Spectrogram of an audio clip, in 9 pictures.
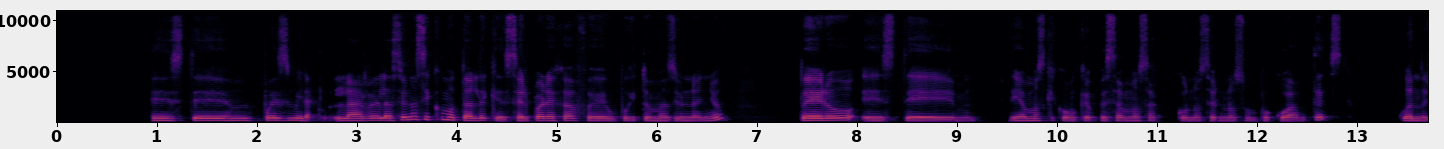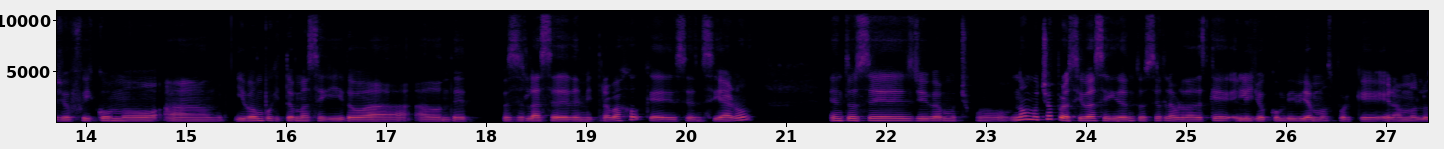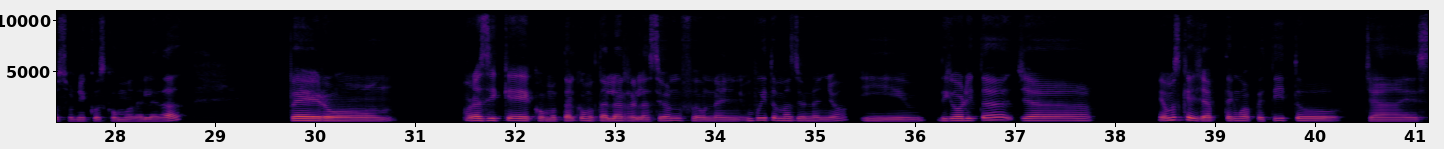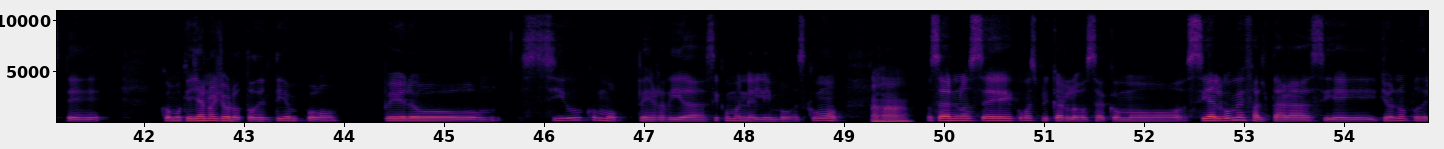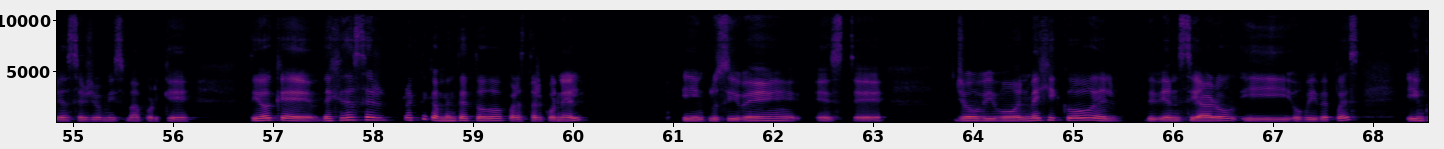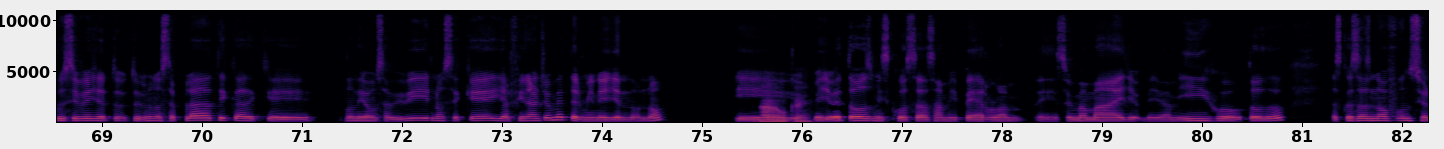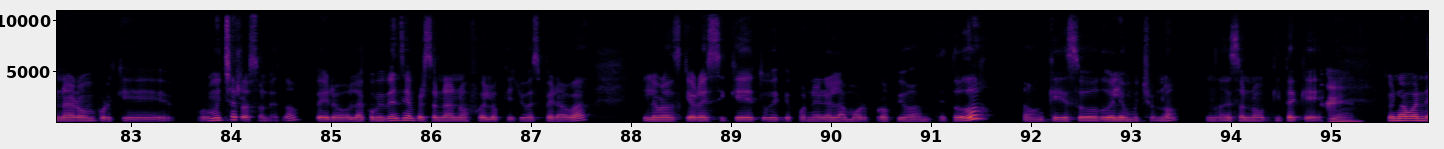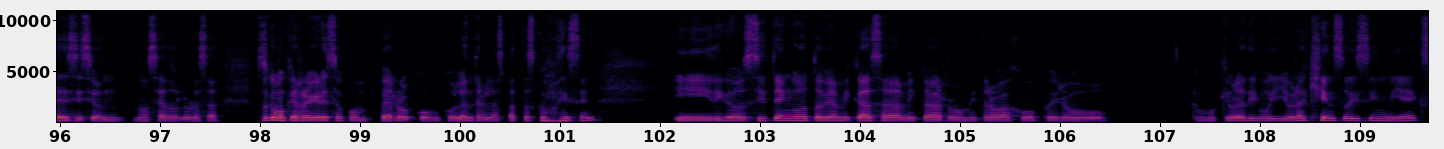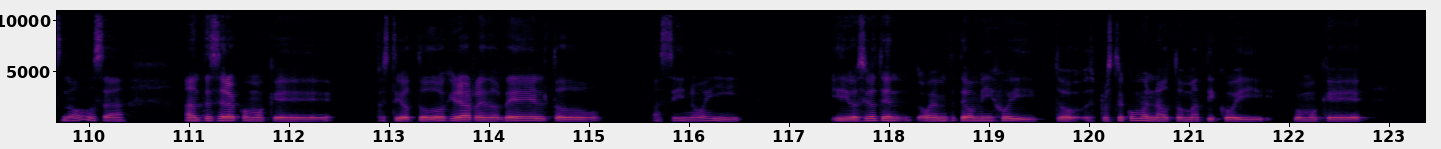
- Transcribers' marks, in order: other background noise; tapping; stressed: "todo"; laughing while speaking: "como dicen"; laughing while speaking: "quién"
- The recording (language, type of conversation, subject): Spanish, advice, ¿Cómo puedo recuperar mi identidad tras una ruptura larga?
